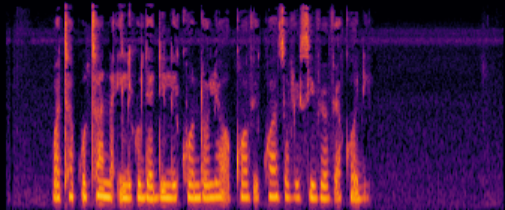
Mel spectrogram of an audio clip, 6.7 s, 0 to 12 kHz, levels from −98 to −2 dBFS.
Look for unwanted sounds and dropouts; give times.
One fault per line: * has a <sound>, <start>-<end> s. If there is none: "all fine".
all fine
